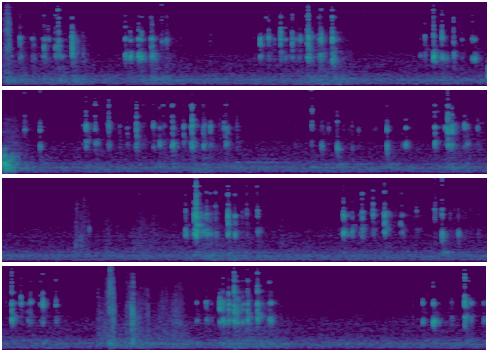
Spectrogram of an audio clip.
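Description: Faint keystrokes on a computer keyboard, typed in short bursts with pauses between them, with one heavier key press about five seconds in.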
